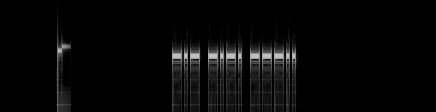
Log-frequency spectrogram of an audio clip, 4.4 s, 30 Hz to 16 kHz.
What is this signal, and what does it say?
Morse code, heard as a keyed tone, about 40 wpm, 700 Hz. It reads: KC8
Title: USA Call Sign Prefixes - 40wpm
